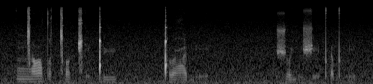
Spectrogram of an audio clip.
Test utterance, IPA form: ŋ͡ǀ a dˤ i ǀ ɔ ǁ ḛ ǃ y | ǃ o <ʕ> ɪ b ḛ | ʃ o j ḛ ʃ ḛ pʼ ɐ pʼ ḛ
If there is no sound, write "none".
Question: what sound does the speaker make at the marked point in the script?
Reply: ʕ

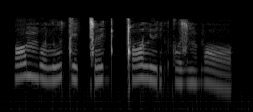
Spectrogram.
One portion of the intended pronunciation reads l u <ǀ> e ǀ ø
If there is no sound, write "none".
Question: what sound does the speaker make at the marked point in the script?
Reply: t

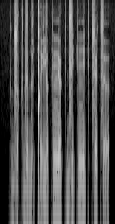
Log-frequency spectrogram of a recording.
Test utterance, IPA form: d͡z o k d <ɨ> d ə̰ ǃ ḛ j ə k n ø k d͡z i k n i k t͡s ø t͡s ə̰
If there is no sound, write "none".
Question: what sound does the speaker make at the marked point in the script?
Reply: ə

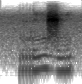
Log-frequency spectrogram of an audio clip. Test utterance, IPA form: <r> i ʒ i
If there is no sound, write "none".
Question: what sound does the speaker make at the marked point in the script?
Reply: r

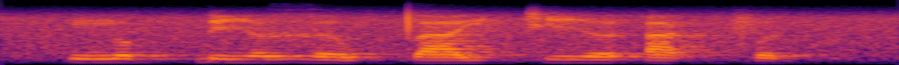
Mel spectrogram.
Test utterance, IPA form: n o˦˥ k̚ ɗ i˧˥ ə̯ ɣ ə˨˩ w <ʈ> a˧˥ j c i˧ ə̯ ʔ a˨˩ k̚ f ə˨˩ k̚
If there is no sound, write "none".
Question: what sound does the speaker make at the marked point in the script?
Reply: t̪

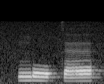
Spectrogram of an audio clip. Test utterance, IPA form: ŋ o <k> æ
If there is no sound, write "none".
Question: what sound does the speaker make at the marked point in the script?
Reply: k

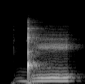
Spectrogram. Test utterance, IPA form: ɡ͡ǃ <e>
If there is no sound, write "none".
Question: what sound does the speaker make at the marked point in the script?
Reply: e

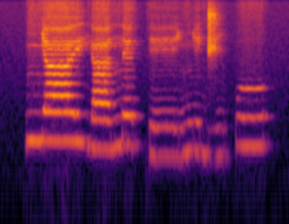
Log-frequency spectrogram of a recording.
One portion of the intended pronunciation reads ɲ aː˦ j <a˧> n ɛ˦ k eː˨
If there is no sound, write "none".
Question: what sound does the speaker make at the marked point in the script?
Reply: a˧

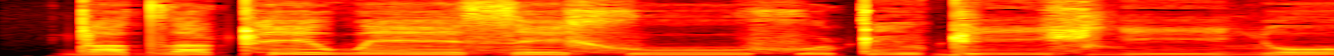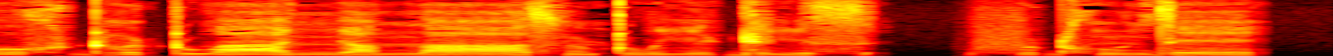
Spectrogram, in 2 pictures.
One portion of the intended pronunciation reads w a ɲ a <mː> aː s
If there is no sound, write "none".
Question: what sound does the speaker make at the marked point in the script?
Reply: n̪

